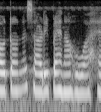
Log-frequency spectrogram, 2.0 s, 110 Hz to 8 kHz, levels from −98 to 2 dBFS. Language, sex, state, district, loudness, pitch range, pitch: Hindi, female, Chandigarh, Chandigarh, -16 LUFS, 235-250 Hz, 245 Hz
